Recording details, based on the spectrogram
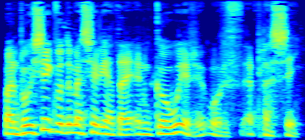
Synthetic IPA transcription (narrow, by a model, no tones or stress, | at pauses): manbʊjsɪɡvoːdəmɛsɪɾjadaɨənɡəwɪɾʊrθəpʰl̥ˠəsi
